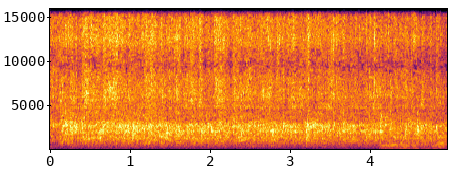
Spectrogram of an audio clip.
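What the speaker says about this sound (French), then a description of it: "Ovation." A crowd applauds at the sixtieth-anniversary celebration of the Saint-Jean de Cocody parish, a dense, steady wash of clapping that continues throughout with a low mechanical hum beneath it.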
